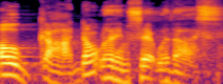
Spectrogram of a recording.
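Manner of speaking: deep, very low, barely audible hushed murmur. Retelling what someone at a dining table says as he approaches, hushed voice. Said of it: "I hear a hushed voice say".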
